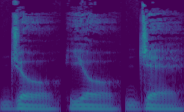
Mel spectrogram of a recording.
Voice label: "joyoje", concat syllables; Affixing experiment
